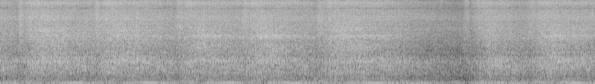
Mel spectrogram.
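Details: Engine after misfire traced to cracked ignition coil with spark tracking; new coil, cap, rotor, spark plugs and wires fitted: revs up and settles about once a second, smooth and even with no stumble; healthy.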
